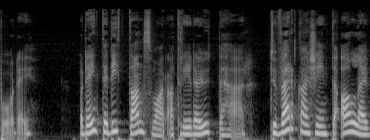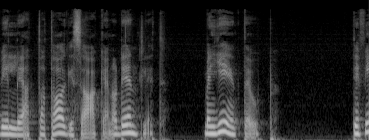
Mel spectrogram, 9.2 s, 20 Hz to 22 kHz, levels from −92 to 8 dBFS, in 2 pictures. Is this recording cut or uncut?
cut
